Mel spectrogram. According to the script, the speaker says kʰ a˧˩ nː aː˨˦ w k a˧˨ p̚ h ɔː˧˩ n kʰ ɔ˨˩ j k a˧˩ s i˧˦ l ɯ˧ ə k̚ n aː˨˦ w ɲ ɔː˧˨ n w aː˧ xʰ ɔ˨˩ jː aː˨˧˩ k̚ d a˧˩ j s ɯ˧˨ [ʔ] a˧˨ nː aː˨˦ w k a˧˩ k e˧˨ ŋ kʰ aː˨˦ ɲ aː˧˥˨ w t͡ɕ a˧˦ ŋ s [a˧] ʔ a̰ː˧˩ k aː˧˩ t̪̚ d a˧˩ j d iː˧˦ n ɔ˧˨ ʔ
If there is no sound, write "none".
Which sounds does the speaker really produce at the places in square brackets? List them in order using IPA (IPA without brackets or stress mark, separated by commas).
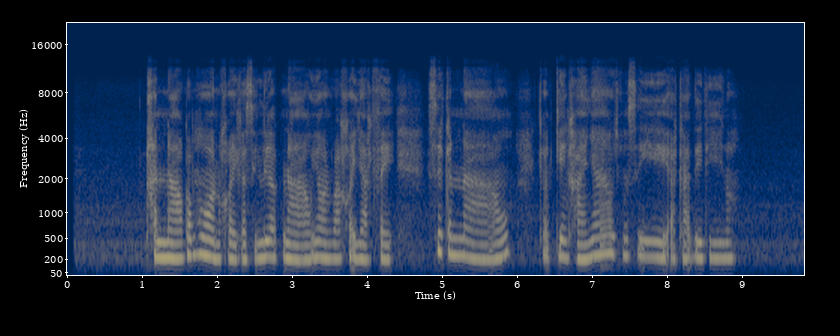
k, i˧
